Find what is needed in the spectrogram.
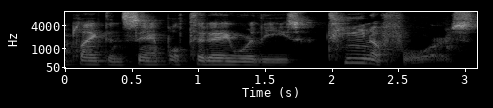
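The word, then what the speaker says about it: ctenophores: sample today were these Tina fours the C is silent it's not pronounced their common name is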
